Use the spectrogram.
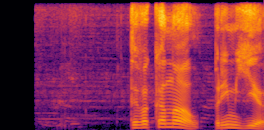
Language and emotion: Russian, positive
